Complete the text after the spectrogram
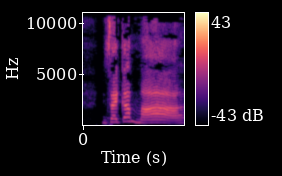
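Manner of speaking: mock loud, scolding, blurted outburst in Mandarin. Retelling what was blurted at a distracting father, imitating own scolding. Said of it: "I kind of blurted out in Chinese".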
